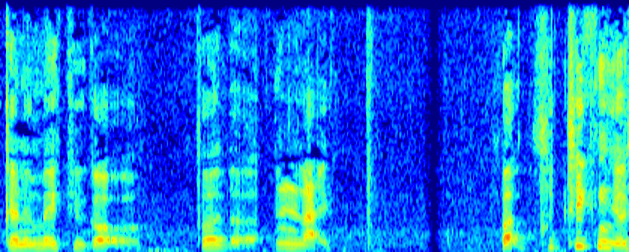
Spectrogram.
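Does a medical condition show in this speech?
Yes: cerebral palsy.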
